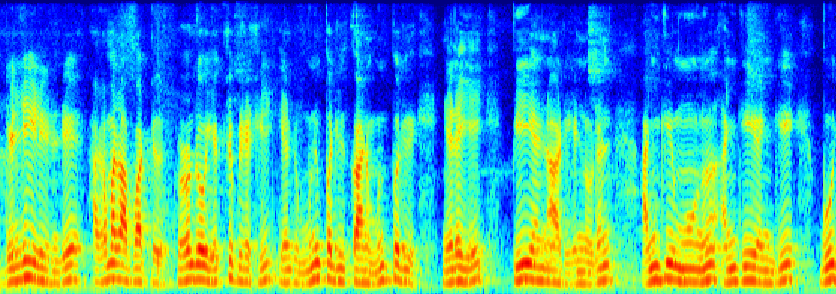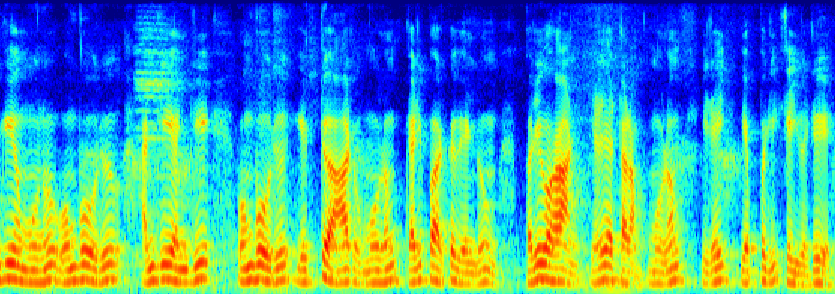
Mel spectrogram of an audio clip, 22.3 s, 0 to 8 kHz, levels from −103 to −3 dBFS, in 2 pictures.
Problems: background sounds at intervals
